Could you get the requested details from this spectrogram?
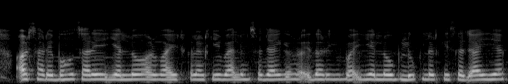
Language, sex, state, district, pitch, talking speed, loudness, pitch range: Hindi, female, Bihar, Purnia, 225 Hz, 235 wpm, -25 LUFS, 225-230 Hz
